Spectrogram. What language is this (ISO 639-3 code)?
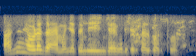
mar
